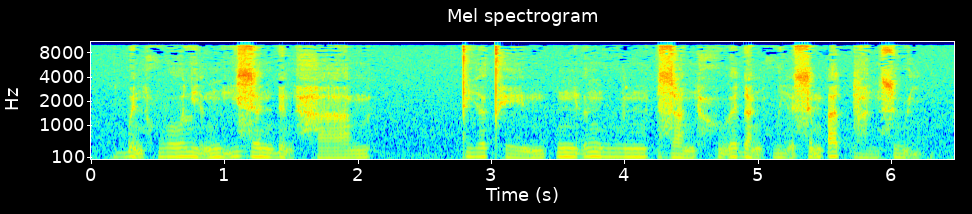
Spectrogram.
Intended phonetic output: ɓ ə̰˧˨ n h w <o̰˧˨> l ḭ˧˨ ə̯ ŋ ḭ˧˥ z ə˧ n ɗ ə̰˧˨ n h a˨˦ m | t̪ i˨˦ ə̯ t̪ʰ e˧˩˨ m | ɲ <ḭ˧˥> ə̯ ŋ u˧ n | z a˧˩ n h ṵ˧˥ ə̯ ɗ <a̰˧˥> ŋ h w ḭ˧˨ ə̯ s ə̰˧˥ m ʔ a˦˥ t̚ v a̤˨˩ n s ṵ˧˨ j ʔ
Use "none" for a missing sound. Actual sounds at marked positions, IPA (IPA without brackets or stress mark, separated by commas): o˨˦, ɨ̰˧˥, a̰˧˨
